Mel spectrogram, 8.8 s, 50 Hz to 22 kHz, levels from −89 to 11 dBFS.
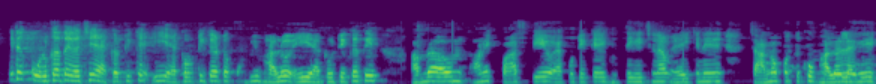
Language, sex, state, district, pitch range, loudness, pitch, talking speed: Bengali, female, West Bengal, Kolkata, 195-225 Hz, -16 LUFS, 205 Hz, 235 wpm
